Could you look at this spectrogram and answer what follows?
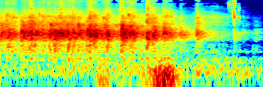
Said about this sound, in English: You can clap for that. That's a good time to clap. You can clap for that.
